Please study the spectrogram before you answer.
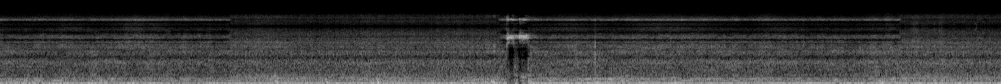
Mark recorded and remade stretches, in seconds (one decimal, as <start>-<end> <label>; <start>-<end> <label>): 0.0-2.3 remade; 2.3-5.0 recorded; 5.0-9.0 remade; 9.0-10.0 recorded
